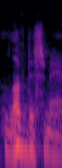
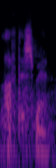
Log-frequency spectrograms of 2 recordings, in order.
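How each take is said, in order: First: Soft prayer. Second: Much softer, almost breath only; near-whispered prayer. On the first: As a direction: lower and softer plea. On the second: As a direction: let it fade to a hush. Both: Real, not acted.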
